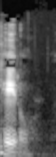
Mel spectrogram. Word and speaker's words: Decadal: Decadal.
